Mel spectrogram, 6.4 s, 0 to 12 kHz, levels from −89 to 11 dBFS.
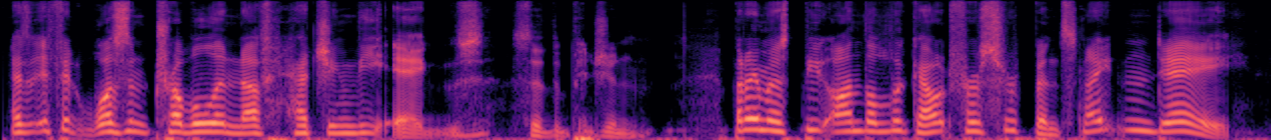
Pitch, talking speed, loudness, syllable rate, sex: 180 Hz, 235 wpm, -19 LUFS, 5.2 syllables/s, male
